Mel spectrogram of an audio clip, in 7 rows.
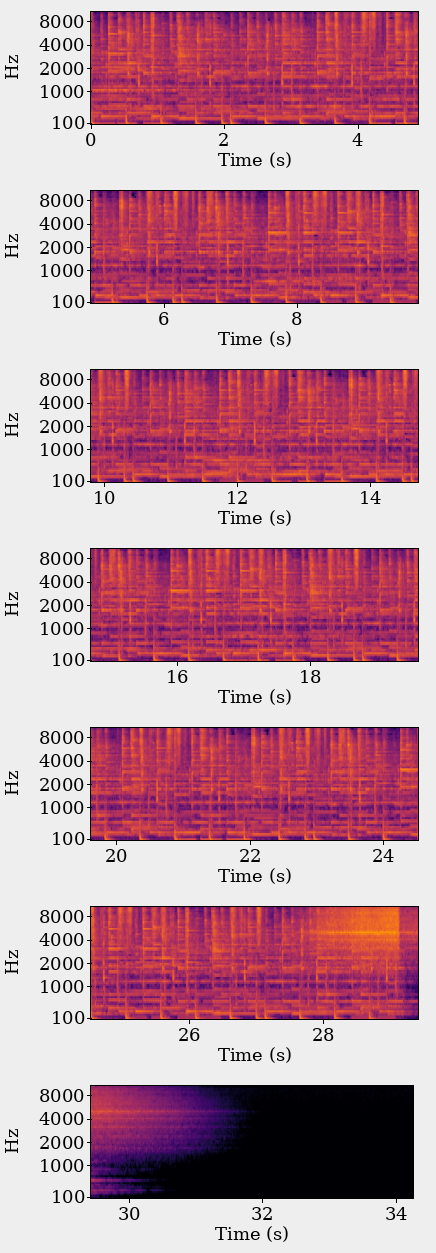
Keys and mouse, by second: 2.5 z, 3.3 click, 6.0 alt+click, 6.9 ctrl+z, 8.7 right click, 11.4 z, 13.4-14.5 drag, 15.9 click, 17.8 click, 23.2-24.3 drag, 25.4-26.5 drag, 26.6-27.7 drag, 28.1 click, 28.8 ctrl+z, 30.1 click, 30.9 click, 31.6 click, 32.5 click, 33.7 click.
